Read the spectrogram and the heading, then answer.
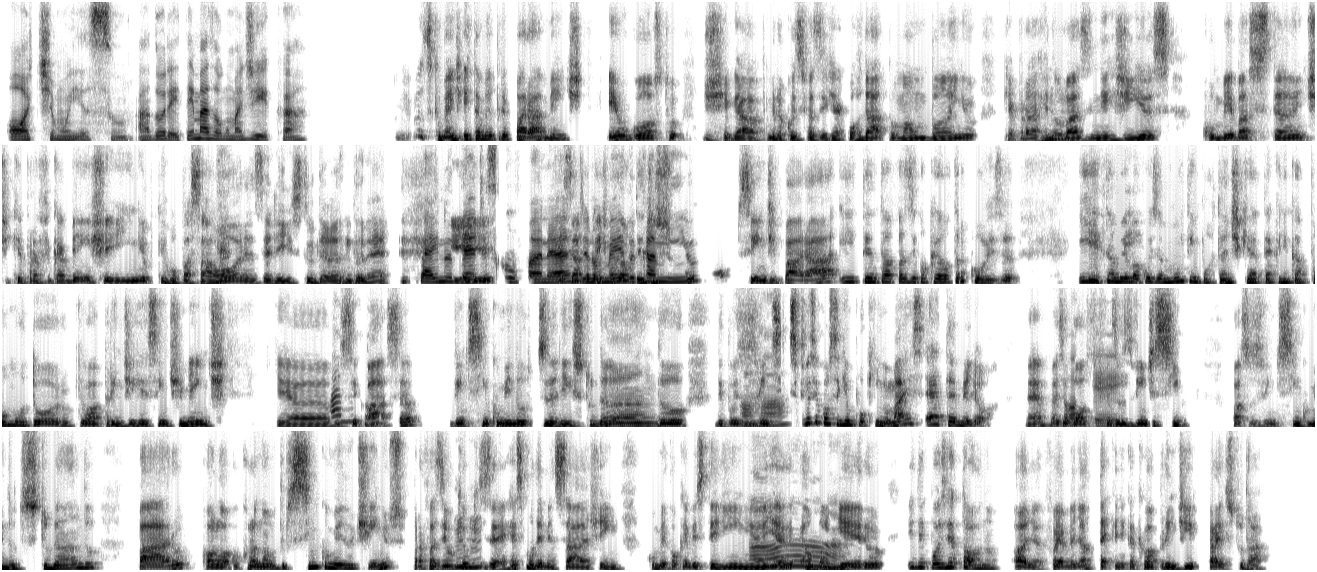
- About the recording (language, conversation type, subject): Portuguese, podcast, Como você lida com a procrastinação nos estudos?
- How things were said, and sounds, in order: chuckle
